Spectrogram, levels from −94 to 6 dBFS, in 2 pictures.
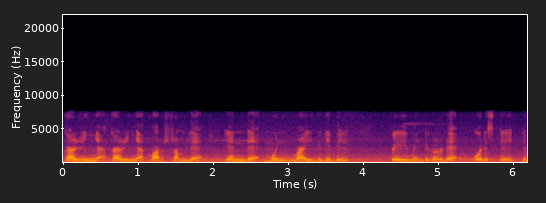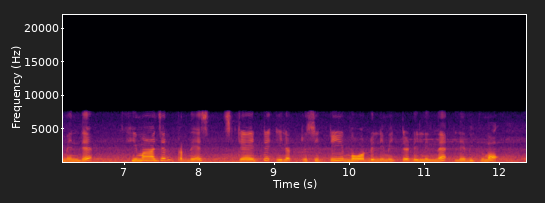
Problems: constant background noise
